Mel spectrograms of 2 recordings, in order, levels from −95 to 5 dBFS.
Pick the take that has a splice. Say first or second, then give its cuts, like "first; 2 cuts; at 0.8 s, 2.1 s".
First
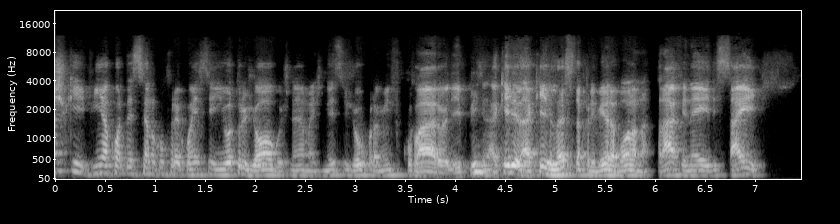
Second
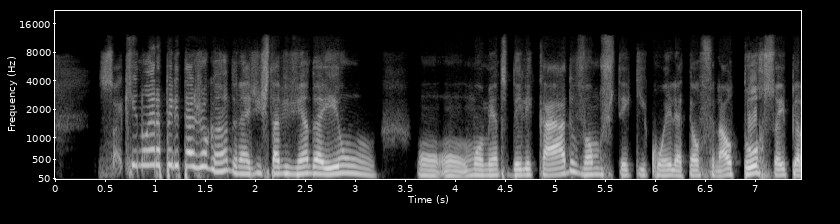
first; 1 cut; at 3.5 s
